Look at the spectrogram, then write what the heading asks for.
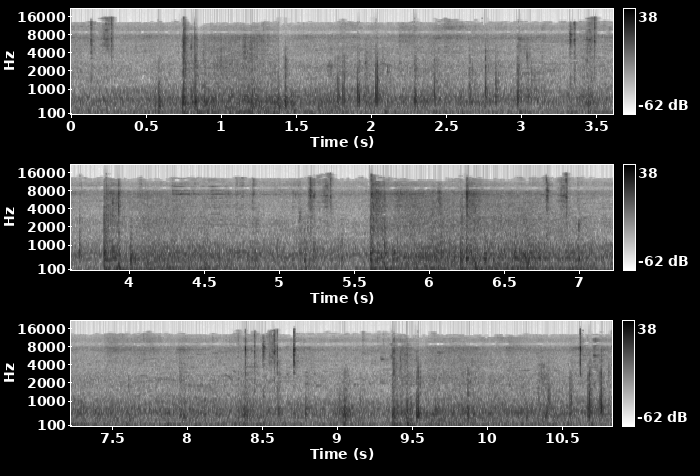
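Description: Fireworks going off: many sharp cracks and bangs over a constant low rumble, the loudest bangs about four and five and a half seconds in.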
